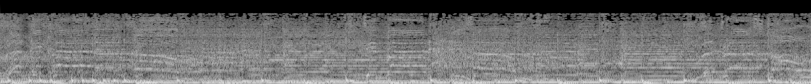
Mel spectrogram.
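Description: Loud, dense rock song playing continuously, with driving drums and guitars filling the whole stretch at a steady, high level.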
